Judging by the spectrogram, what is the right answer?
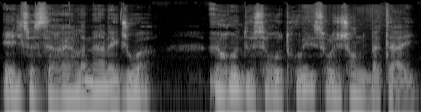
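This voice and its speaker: Husky, low, mellow-toned male reader for classic fiction audiobook narration. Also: expressive. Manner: measured, lifts voice for dialogue. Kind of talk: scripted narration of a classic novel.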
